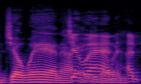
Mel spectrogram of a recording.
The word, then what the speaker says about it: Joan: Yes, it's like it's spelled like Joan in the paper, but they say Joanne.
